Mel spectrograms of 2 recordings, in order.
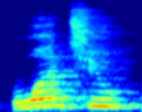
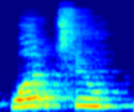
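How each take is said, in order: No difference in how they are said.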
